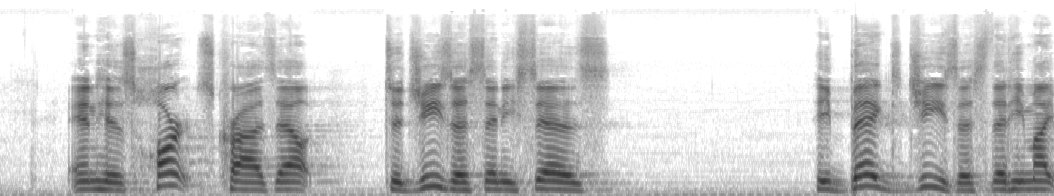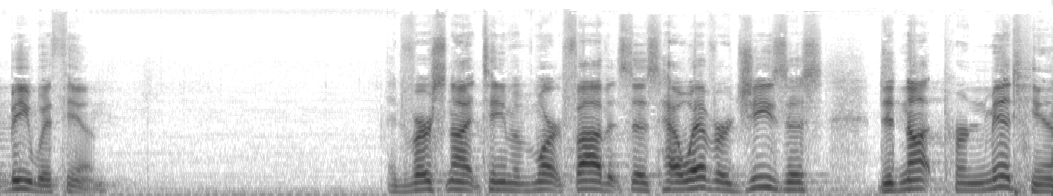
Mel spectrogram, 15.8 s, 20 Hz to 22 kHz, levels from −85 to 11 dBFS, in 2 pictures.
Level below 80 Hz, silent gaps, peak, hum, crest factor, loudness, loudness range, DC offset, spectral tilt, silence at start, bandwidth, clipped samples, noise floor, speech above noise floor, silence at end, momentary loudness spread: -50 dBFS; none; 0 dBFS; none; 18 dB; -17 LUFS; 6 LU; under 0.1%; -5 dB/octave; 0.55 s; 16.5 kHz; under 0.1%; -50 dBFS; 33 dB; 0 s; 8 LU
